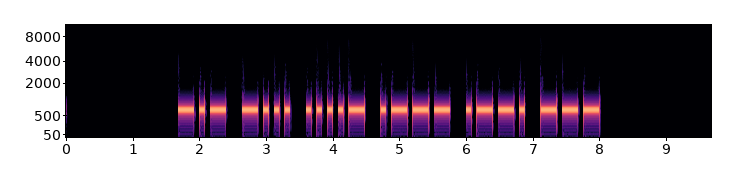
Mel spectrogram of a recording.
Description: Morse code, heard as a keyed tone, about 16 wpm, 700 Hz. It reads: KB4JPO
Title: USA Call Signs - 6 Characters - Repeated 3x - 15wpm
